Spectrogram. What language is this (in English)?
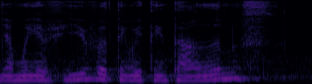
Portuguese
